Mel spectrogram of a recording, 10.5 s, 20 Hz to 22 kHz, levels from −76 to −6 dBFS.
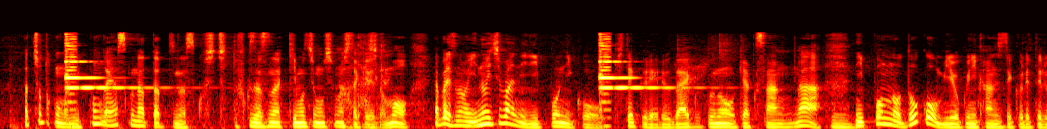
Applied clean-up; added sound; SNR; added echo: none; Dishes, pots, and pans; 1 dB; none.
